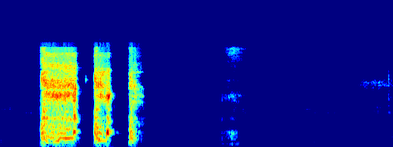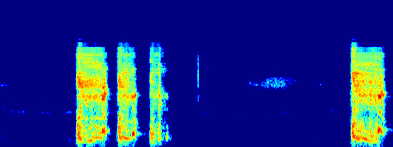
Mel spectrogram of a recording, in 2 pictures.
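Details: Three bouts of short, dry, hacking coughs, two to four each with quiet gaps, from a big throat tickle; repeated coughing.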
